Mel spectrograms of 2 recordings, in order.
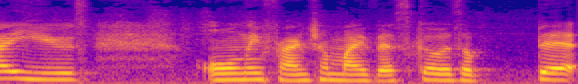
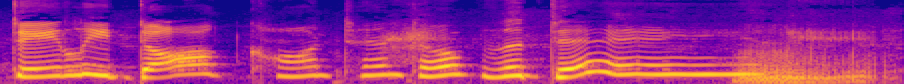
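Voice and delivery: announcer voice; 8 semitones higher, much slower than usual. Acted. Announcing dog segment.

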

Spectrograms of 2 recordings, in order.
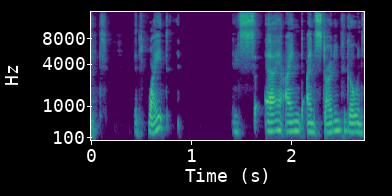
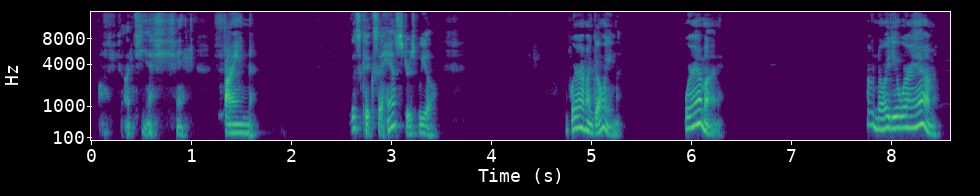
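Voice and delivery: ordinary delivery

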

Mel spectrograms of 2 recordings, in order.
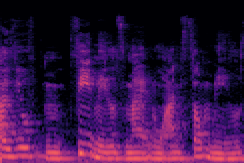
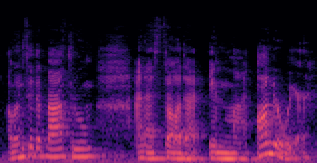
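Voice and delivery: ordinary talk

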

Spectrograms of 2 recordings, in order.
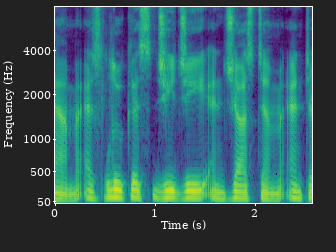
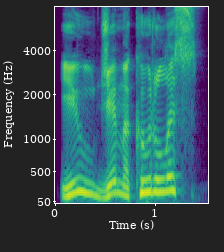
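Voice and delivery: character voice; 10 semitones higher than usual. A narrator's reading.

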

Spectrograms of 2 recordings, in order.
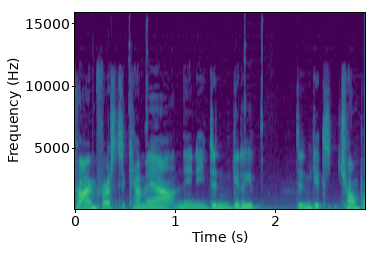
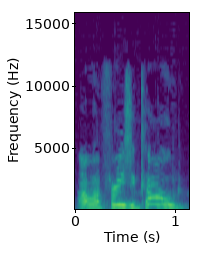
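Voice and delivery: high-pitched whine; 13 semitones higher, 6 dB louder than usual. Real, not acted. Character freezing in game.

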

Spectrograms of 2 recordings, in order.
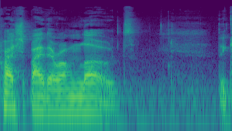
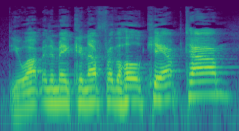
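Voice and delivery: higher, louder, quick mock-astonished ask; teasing question; 6 semitones higher, 6 dB louder, faster than usual. Narrator teasing Tom about enough eggnog for the whole camp, higher and louder. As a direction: tease him about the huge load.

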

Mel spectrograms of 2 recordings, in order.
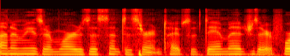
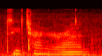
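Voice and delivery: whispering; 6 dB quieter, faster than usual. Real, not acted. Sneaking up on enemy.

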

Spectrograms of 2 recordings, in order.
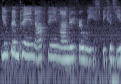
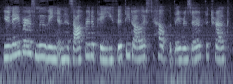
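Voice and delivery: normal talking voice

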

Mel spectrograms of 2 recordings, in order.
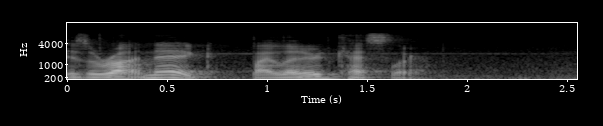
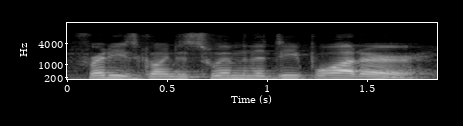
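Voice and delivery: higher-pitched mock yell of an announcement; excited yell; 7 semitones higher, 3 dB louder than usual. A narrator's reading. Bobby cheering on Freddy at the pool, excited mild yell. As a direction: call it out like proud news, lightly yelled. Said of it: "yelled Bobby".

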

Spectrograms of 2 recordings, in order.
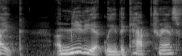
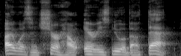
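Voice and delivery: ordinary delivery, nothing marked

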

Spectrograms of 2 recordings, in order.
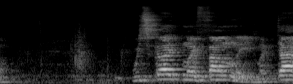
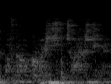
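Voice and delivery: breathy whisper, much softer; hushed nervous whisper; 14 dB quieter, much faster than usual. Retold or imitated. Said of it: "she's like".

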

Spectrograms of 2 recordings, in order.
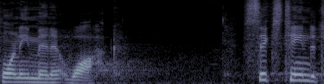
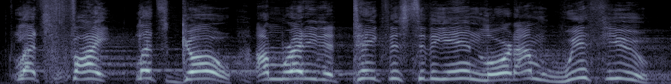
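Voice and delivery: eager battle cry; 7 semitones higher, 6 dB louder than usual. Acted. Peter ready to fight.

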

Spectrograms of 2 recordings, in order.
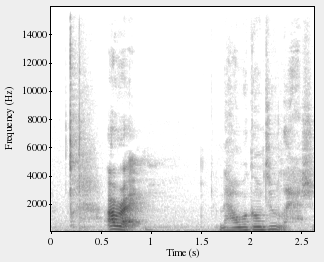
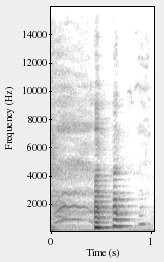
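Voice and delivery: laughing; 7 dB louder than usual. Real, not acted. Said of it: "please don't be offended".

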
